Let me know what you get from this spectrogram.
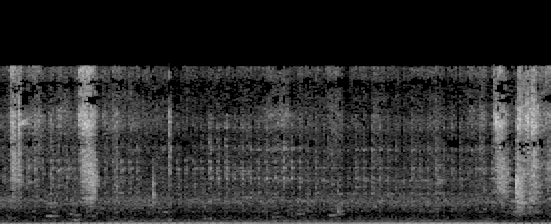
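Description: Steady low rumble inside a train sleeper carriage, with a few light clicks and rattles about a second in and near the end.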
